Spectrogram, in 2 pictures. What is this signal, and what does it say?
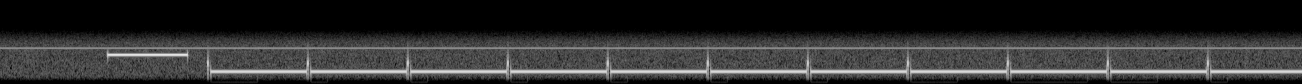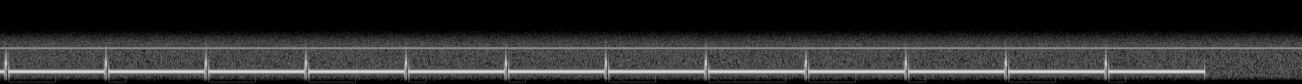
Radio time signal (WWV, Colorado), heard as ticks, one a second, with a steady whistle near 2080 Hz.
